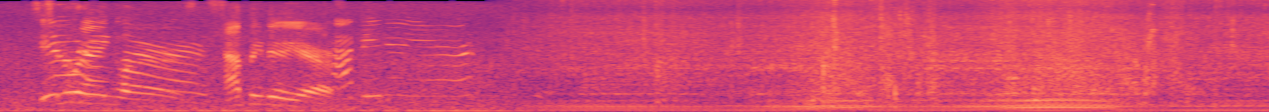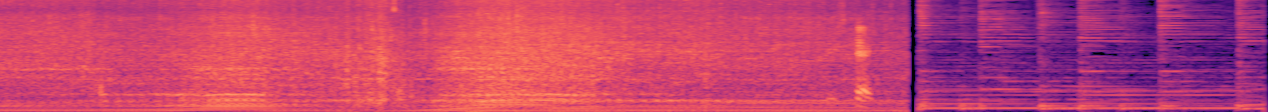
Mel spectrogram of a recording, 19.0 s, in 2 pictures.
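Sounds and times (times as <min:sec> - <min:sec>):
car engine revving: 0:03.7 - 0:16.4.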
